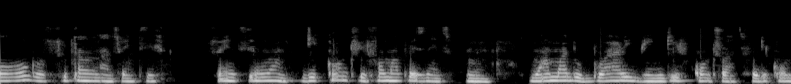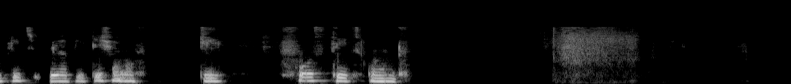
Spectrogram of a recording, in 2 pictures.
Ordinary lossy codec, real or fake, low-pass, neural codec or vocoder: MP3, 24 kbps; fake; 7.2 kHz; vocoder, 44.1 kHz, 128 mel bands, Pupu-Vocoder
